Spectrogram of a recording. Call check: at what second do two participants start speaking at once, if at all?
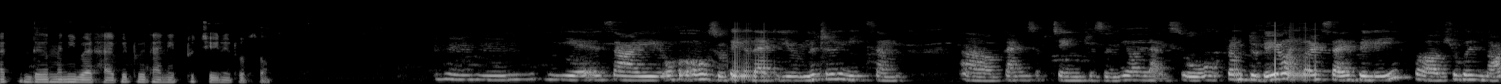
none

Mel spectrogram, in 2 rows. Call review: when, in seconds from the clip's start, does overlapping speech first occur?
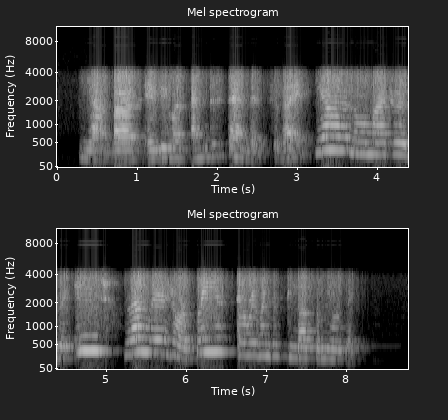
none

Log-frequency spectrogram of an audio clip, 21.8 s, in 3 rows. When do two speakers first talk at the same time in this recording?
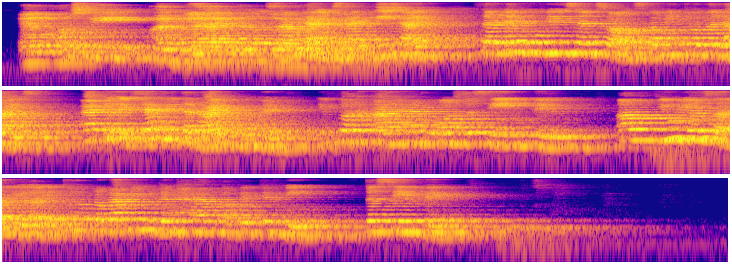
1 s

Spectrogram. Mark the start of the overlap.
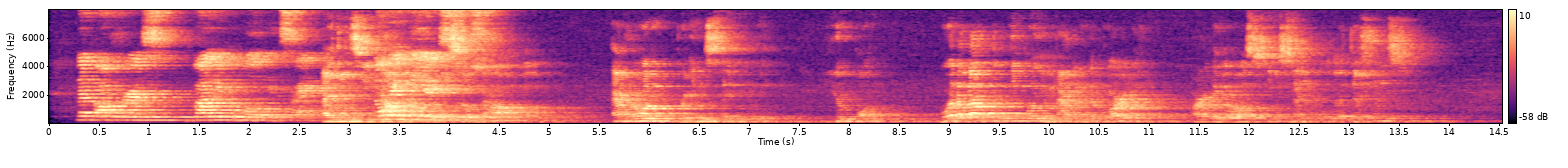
3 s

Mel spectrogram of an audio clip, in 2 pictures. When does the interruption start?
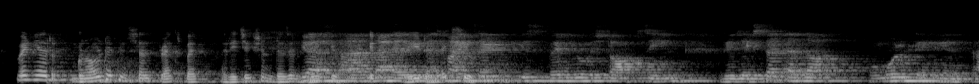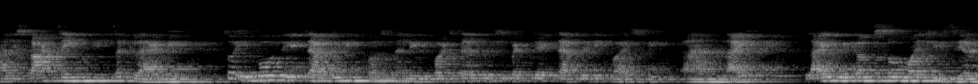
3 s

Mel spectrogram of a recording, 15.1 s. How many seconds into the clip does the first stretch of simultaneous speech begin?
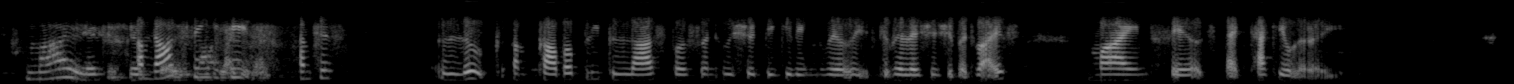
1 s

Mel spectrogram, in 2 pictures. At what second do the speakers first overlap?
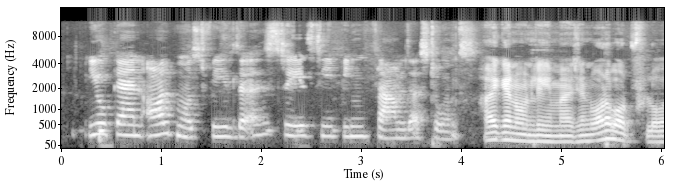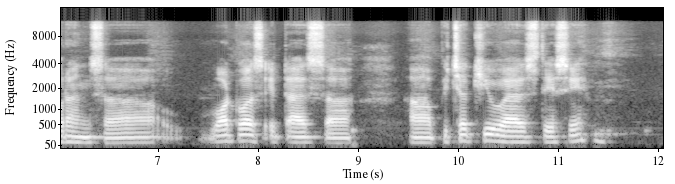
none

